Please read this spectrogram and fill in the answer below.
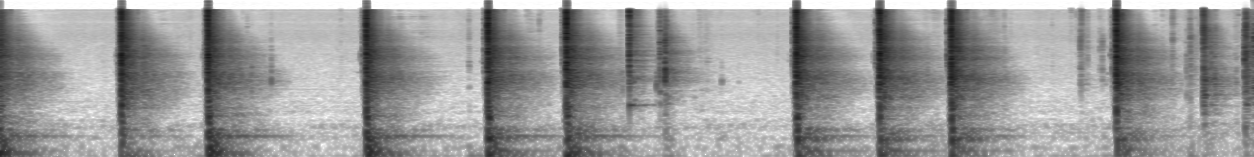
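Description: Electric staple tacker firing about ten sharp shots at irregular intervals, each with a short ringing decay, as staples are driven between the carpet fibres to fasten the folded-under carpet edge at the transition to the hardwood floor.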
